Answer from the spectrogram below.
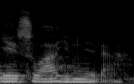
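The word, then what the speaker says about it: ישוע: 그 히브리어로 예수아입니다. 이 뒤에 자음이 하나 더 써서 다르게 표현을 하긴 하지만 완전 동일한 그 발음입니다.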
